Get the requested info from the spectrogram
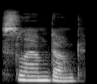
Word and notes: slam dunk: American English

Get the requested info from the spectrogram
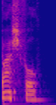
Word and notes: bashful: British English

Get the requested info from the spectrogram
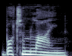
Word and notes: bottom line: British English

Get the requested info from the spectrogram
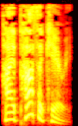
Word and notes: hypothecary: British English

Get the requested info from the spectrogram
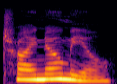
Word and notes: trinomial: British English

